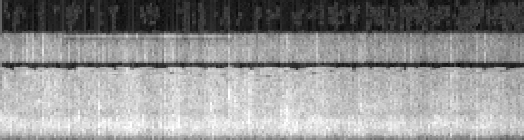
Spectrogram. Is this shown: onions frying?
no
